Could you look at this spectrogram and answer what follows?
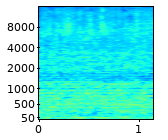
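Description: Steady rain falls over Falkreath in the video game Skyrim, an even broadband hiss with no breaks or distinct drops, alone and fairly quiet throughout the short stretch.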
